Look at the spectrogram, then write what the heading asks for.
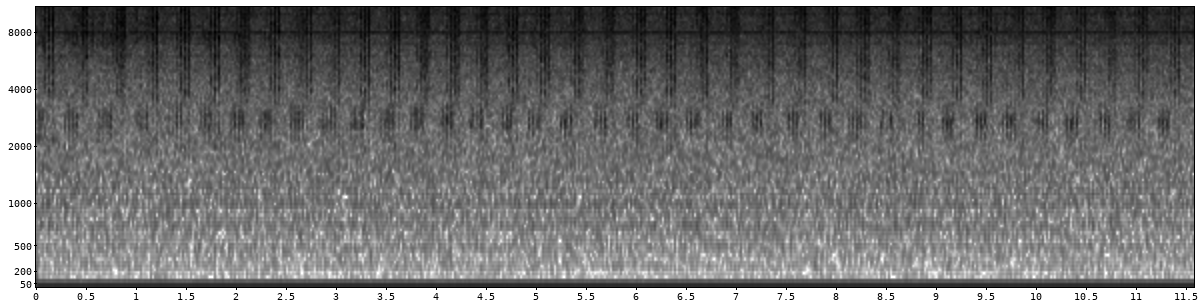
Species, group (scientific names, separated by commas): Platycleis albopunctata, Orthoptera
